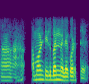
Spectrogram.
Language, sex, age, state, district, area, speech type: Kannada, male, 30-45, Karnataka, Udupi, urban, conversation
